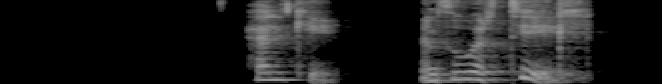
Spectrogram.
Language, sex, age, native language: Icelandic, female, 50-59, Icelandic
